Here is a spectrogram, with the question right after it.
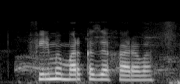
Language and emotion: Russian, neutral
